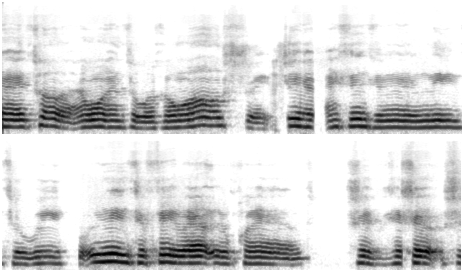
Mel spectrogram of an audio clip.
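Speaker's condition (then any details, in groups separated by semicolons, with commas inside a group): Traumatic brain injury; left arm spastic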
